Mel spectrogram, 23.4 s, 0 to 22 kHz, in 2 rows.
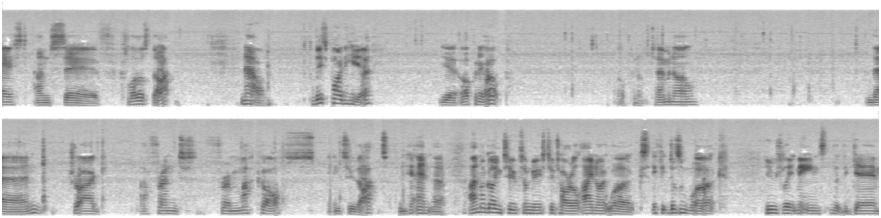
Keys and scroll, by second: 0.3 super+v, 0.9 super+s, 2.3 super+w, 3.4 super+`, 4.0 typing, 6.7-7.3 typing, 9.5 shift+super+u, 9.6-12.3 typing, 14.7 typing.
